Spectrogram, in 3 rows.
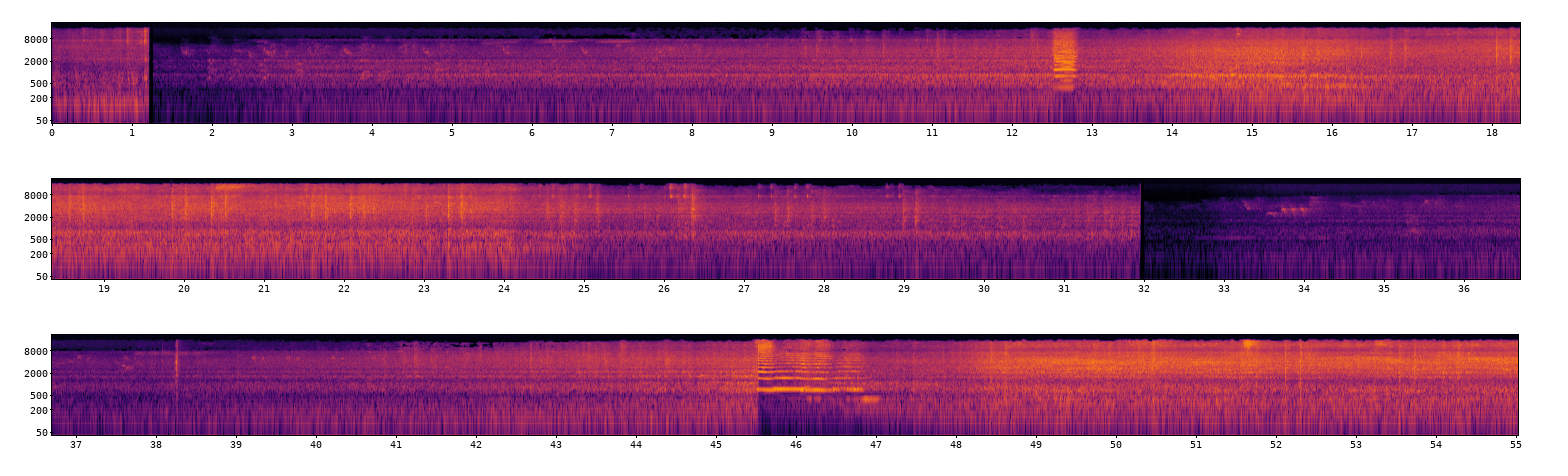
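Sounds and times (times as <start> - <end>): distant train: 0.0 - 55.0
train horn blast: 12.4 - 13.0, 45.4 - 47.3
train wheels clattering on rails: 14.4 - 32.0, 47.4 - 55.0.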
